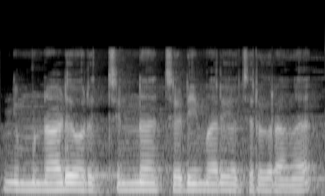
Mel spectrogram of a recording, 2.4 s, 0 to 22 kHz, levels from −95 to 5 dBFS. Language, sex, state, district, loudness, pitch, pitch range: Tamil, male, Tamil Nadu, Namakkal, -16 LUFS, 140 Hz, 135-140 Hz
